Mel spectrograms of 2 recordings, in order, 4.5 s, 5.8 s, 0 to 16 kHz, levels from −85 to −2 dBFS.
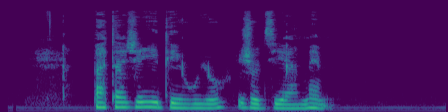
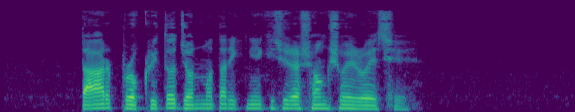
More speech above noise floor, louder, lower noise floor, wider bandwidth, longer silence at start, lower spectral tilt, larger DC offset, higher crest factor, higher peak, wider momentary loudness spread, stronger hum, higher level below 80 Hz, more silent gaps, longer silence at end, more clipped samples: second, 35 dB vs 50 dB; second, -34 LUFS vs -25 LUFS; second, -68 dBFS vs -74 dBFS; about the same, 11.5 kHz vs 11.5 kHz; second, 0.45 s vs 0.8 s; about the same, -6 dB/octave vs -6 dB/octave; neither; about the same, 22 dB vs 20 dB; second, -14 dBFS vs -6 dBFS; first, 18 LU vs 10 LU; neither; second, -72 dBFS vs -58 dBFS; neither; second, 1.2 s vs 1.65 s; neither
